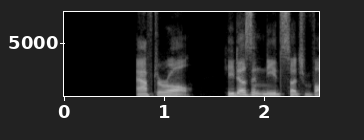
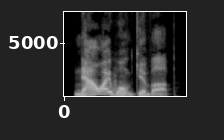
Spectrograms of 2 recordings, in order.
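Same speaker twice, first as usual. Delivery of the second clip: louder, higher exclaimed vow; determined exclamation; 4 semitones higher, 7 dB louder than usual. A narrator's reading. Boy vowing to the heavens, loud exclamation. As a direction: exclaim it with raised voice. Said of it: "the boy exclaimed".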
